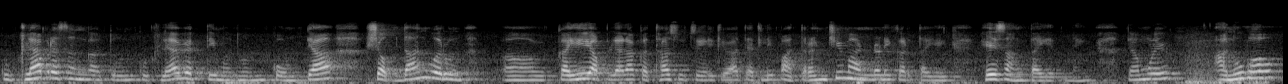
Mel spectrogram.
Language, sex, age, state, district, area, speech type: Marathi, female, 60+, Maharashtra, Pune, urban, spontaneous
